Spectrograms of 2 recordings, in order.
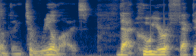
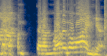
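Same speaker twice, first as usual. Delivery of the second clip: laughing protest; 10 semitones higher, 9 dB louder than usual. Retold or imitated. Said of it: "I'm very sarcastic too".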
